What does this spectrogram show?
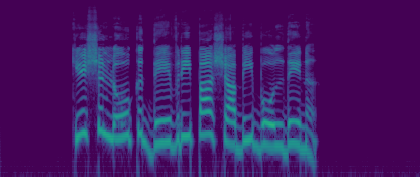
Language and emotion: Dogri, neutral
